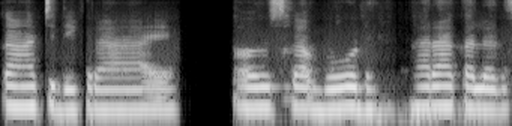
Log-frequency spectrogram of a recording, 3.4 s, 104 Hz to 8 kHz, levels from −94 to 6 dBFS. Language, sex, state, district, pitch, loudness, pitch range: Hindi, female, Gujarat, Valsad, 195 Hz, -14 LUFS, 185-200 Hz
